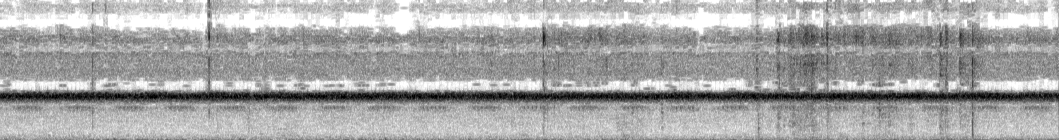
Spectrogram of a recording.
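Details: Steady high ringing from bell crickets runs throughout, with campfire crackles clustering into a brief patter near the end.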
